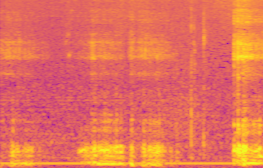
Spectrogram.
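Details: English Bulldog snoring, recorded on a Flip Video camera: noisy, rattling snoring with snorty breaths over steady room hum, loud airway noise typical of a sleeping flat-faced dog.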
